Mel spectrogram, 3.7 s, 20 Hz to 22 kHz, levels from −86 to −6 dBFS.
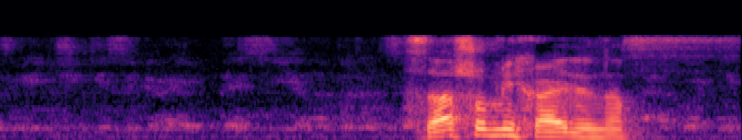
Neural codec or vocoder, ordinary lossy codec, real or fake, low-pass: vocoder, 22.05 kHz, 80 mel bands, WaveNeXt; AAC, 32 kbps; fake; 7.2 kHz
